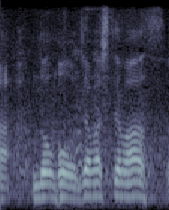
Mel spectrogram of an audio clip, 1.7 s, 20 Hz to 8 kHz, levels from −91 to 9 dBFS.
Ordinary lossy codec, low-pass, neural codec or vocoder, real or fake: none; 7.2 kHz; none; real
